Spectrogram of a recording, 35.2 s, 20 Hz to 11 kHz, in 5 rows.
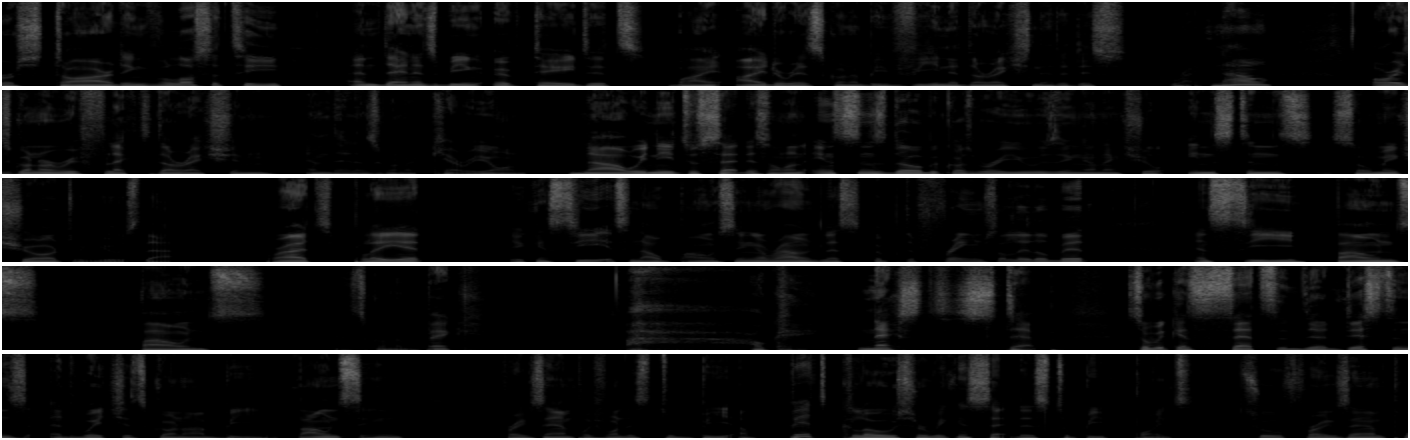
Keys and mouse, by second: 9.6 ctrl+z, 9.6 ctrl+s, 9.6 space, 10.3-11.4 drag, 13.3 ctrl+s, 14.1 click, 14.4 space, 18.0 click, 19.6 ctrl+s, 23.9 space, 27.1 click, 28.2-31.1 drag, 32.8-35.1 drag, 33.8 Down, 34.8 Left.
